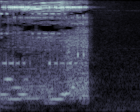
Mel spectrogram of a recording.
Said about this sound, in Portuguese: O telefone estava em modo avião. Tocou, olha, misericórdia.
